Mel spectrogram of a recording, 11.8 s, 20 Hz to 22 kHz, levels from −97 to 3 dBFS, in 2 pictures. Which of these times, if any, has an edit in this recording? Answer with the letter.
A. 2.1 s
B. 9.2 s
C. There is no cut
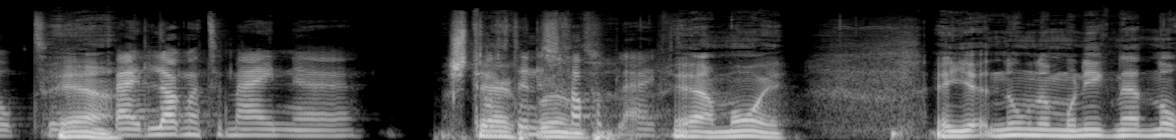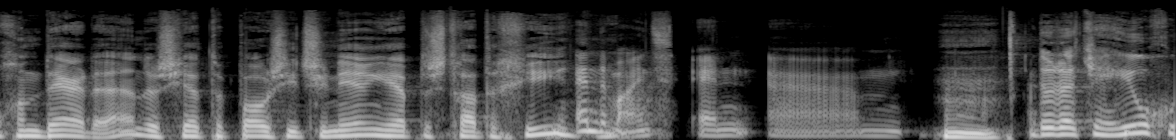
B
